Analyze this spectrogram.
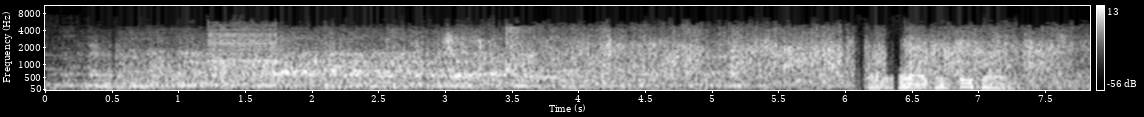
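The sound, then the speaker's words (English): A sustained round of audience applause, dense and steady for several seconds, fading briefly before a voice rises near the end. “There was a long pause, wasn't there? There was, yes, because you were waiting for his applause.”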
